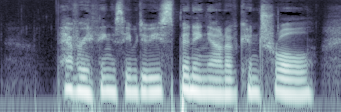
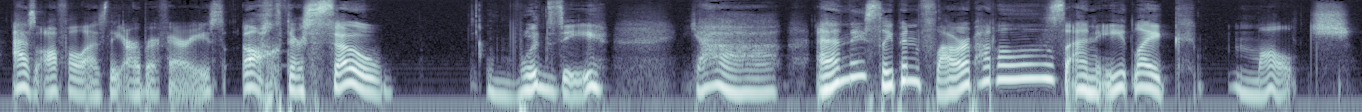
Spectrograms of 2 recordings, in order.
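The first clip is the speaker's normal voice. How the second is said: put-on drawling, sneering teenage-style disdain; snobbish, grossed-out complaint; disgusted young fairy. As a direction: let the last word drop in revulsion. Fairies sneer at rivals.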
